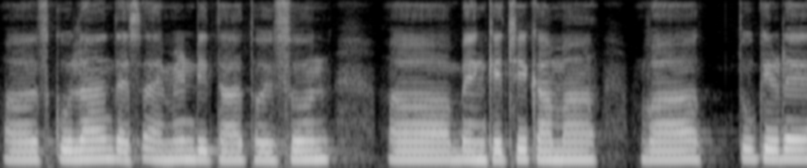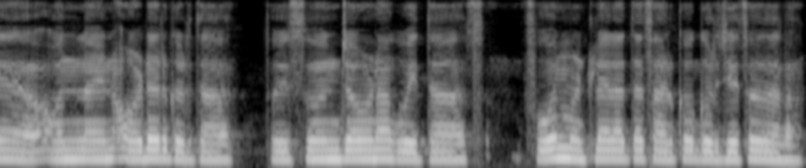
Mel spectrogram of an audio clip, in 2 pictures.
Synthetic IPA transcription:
skulãnt̪jasəameɳʈɖ̪it̪at̪ojsuːn | bɛ̃ŋket͡ɕikama | ʋa | t̪ũkiɽeɔnlainɔɾɖəɾk̬əɾt̪a | t̪ʰojsuːnd͡zawɳakʋojt̪a | fonm̤əʈlajlat̪asaɾkʰɔɡəɾd͡ʑet͡sɔd͡zʱala

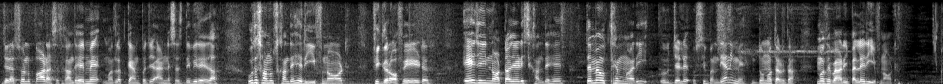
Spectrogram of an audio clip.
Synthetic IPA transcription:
d͡ʒeːɽaːsaːnũːpaːɽaːseːsɪkʰãːnd̪eːɦemɛ̃ːmət̪ləbkɛ̃ːmpt͡ʃɛːnɛːsɛs̬d̪eːʋiːɾəɦeːd̪aː | ʊt̪eːsaːnũːsə̥kʰãːnd̪eːɦeːɾiːpʰnɔːʈpʰɪɡəɾɔːpʰeːʈ | eːd͡ʒeːiːnɔːʈaːd͡ʒeːɽeːsə̥kʰãːnd̪eːɦeː | t̪eːmɛ̃ːʊt̪ʰːeːmaːɾiːd͡ʒeːɽeːʊsiːbənd̪ijãːnĩːmẽːd̪oːnõːt̪əɾəfʰd̪aːmɛ̃ːʊt̪ʰːeːpaːɾiːpɛːleːɾiːpʰnɔ̰ːʈ

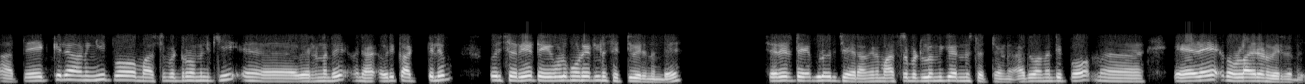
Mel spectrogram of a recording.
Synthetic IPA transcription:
aːt̪e̞ːkːɐlaːɳe̞ŋɡilipːo̞ːmaːstɐrbeʈːruːmilkʲːɨʋɐɾuɳːɐðɨao̞ɾukɐʈːilum | o̞ɾut͡ɕe̞rijɐʈe̞ːɡuɭuŋkuːɽijeʈ̬ːoɭoɾusetːɨʋɐɾunːuɳɖɨ | t͡ɕerijɐʈeːbuɭoɾut͡ɕeːɾɐmɐŋːɐnemaːsʈɐrbeʈ̬ːruːmik̬ʲːɨʋɐɾunːɐusetːaːɳɨɐðɨʋɐnːiʈ̬ːipːo̞ː | eːɻet̪o̞ɭːaːjɾaːɳɨʋɐɾunːɐðɨ

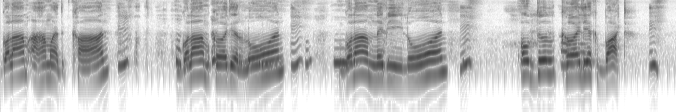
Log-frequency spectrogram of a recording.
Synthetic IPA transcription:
ɡolaːmɐɦmɐd̪kʰaːn | ɡolaːmkəːd̪iɾloːn | ɡolaːmnəbiloːn | obd̪ulkʰəːlekʰbaʈʰ

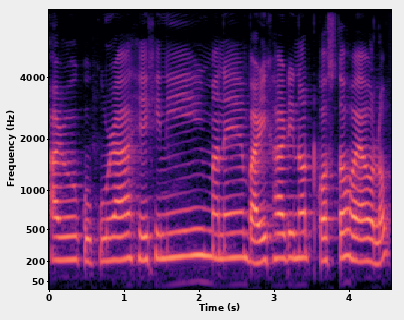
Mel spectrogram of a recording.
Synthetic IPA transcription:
aɹukukuɹaxejkʰinimanɛbaɹixʰaɹdinɔtkɔstɔɦɔjaolɔp̚

